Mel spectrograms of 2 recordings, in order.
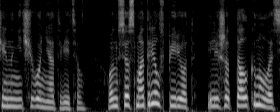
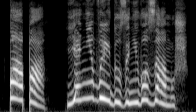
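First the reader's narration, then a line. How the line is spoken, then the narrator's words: Shouted. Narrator (Russian): крикнула я отцу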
